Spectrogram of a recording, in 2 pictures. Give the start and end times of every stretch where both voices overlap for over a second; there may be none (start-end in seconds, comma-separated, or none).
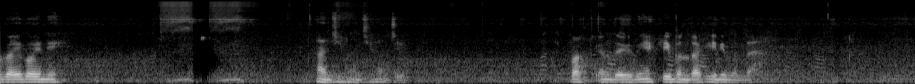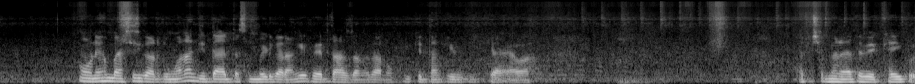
6.0-7.6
